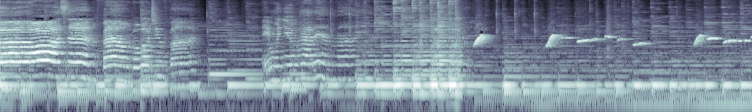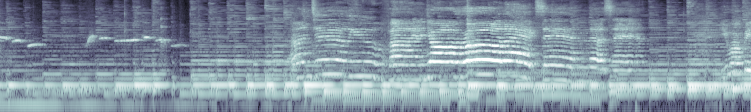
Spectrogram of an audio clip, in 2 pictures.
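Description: Male voice singing over his own acoustic guitar. In the middle stretch the singing stops and a whistled melody of short rising notes plays over the guitar before the singing returns.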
